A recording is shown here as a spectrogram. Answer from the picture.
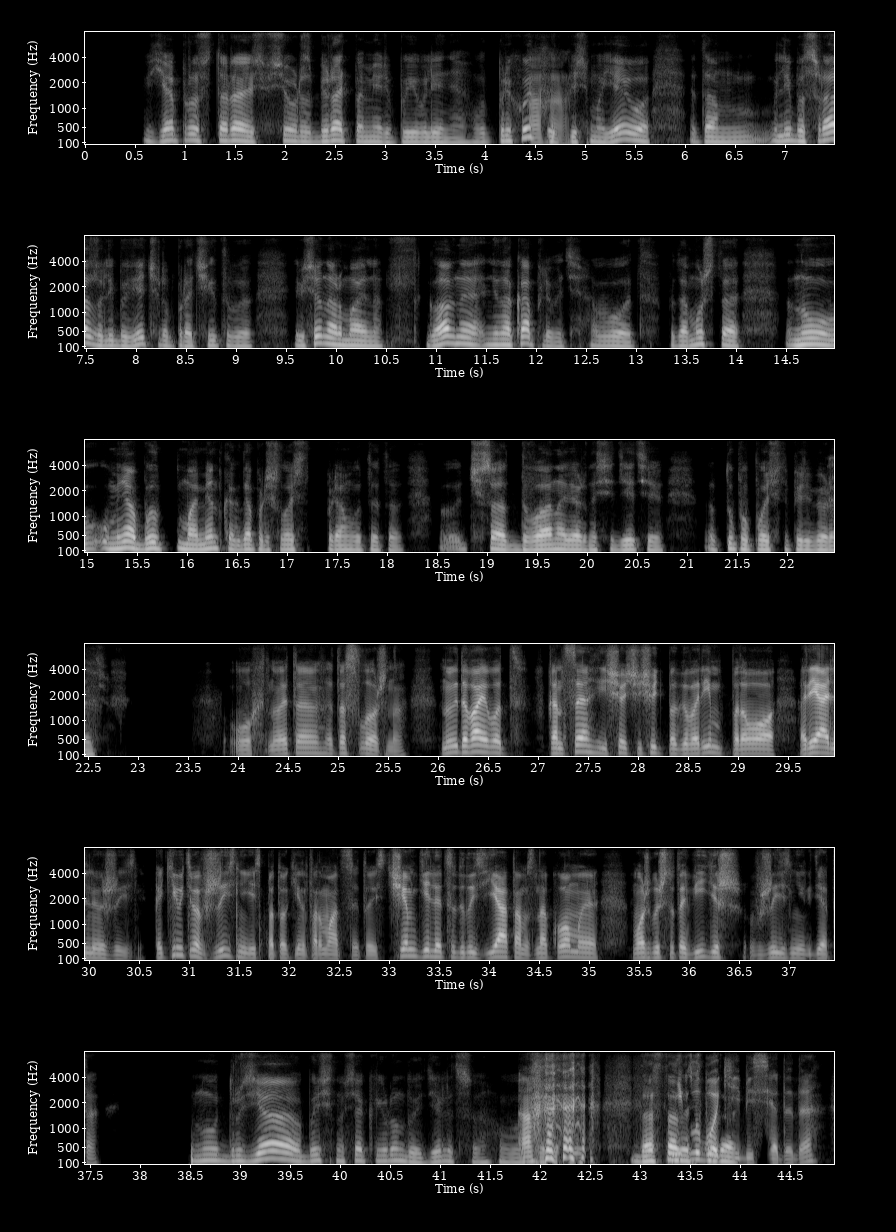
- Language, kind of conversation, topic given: Russian, podcast, Какие приёмы помогают не тонуть в потоке информации?
- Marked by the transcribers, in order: sniff; exhale; laughing while speaking: "А!"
